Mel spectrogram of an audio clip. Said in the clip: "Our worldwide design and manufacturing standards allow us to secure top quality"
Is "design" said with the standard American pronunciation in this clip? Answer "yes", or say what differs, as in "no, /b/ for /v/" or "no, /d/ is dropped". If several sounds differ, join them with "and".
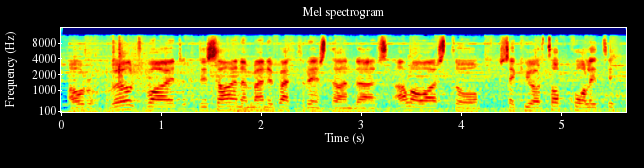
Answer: no, /s/ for /z/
